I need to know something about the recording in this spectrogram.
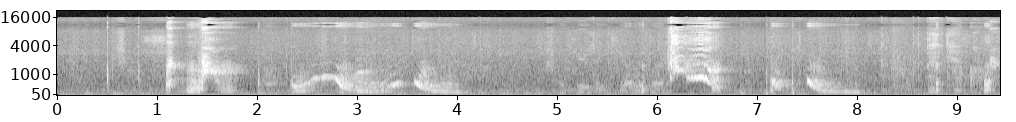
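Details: Four-week-old puppies playing with a frog, giving drawn-out wavering whines and rough growly yelps that rise and fall, with sharp knocks and a person talking nearby.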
